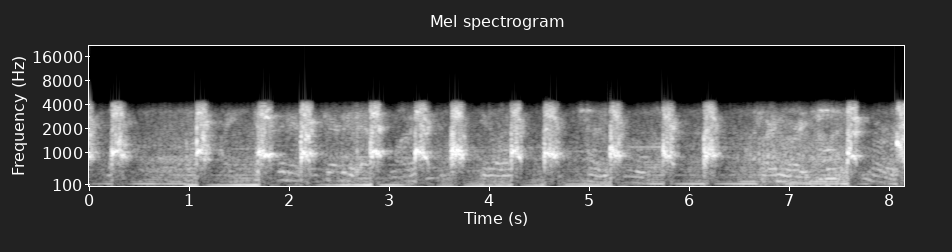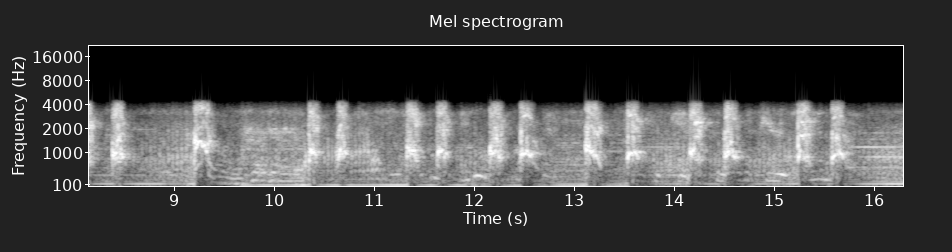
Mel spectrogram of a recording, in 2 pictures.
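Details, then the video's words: Boston Terrier puppy named Cj, talking to its owner, gives a long series of short sharp yips, spaced roughly every half second, over a steady low hum and background television voices. "Cj talking to mamma"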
